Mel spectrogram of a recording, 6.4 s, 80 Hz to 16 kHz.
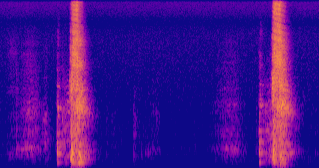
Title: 6 Sneezes (M)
